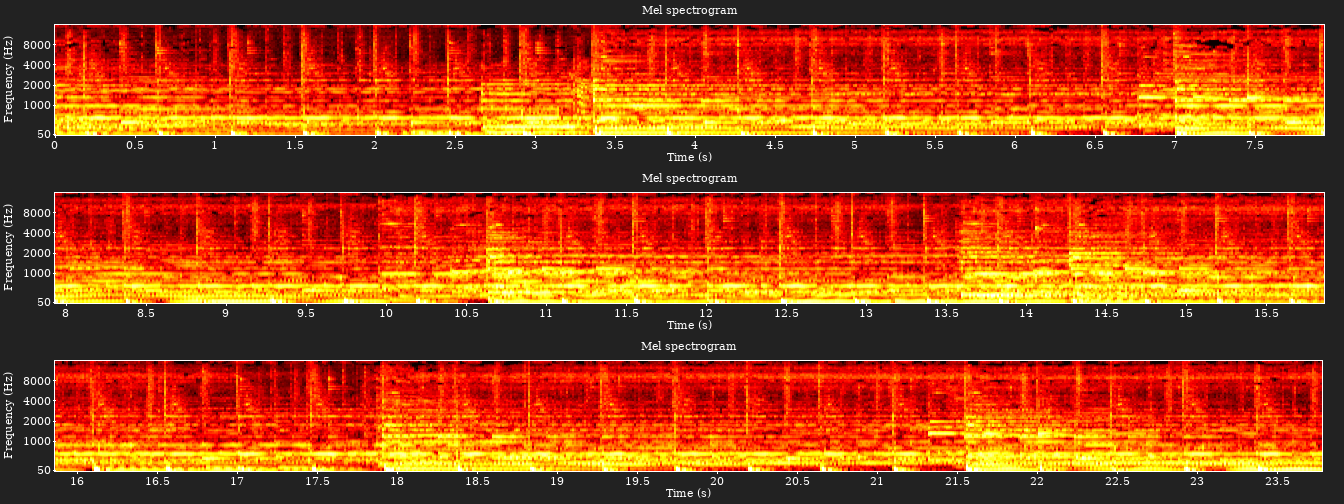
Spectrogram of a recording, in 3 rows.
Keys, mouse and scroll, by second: 0.0 click, 1.1 right click, 1.7 scroll down 3, 3.0 scroll down 1, 3.1 x, 4.3 shift+middle click, 5.4 scroll up 1, 6.0 middle click, 6.0 scroll up 3, 6.7 shift+middle click, 7.3 scroll up 1, 7.7 middle click, 8.4 right click, 9.1-9.5 scroll down 2, 10.7 scroll down 1, 11.2 scroll down 1, 12.0 click, 14.6 shift+middle click, 14.9-15.2 scroll up 4, 15.6 shift+middle click, 15.8 shift+scroll down 1, 16.3 scroll down 1, 17.4 click, 19.0 shift+middle click.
